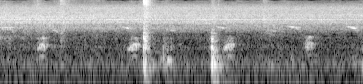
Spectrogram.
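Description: A loaded basket thumps down onto a dirt floor.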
